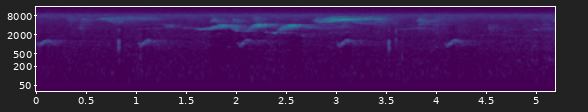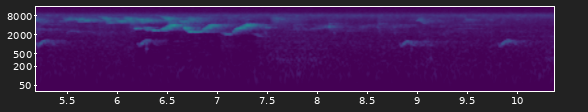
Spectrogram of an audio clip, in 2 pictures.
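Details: White-gorgeted flycatcher of subspecies leucops at Doi Lang, Thailand, in February or March: short rising whistled notes repeated about every second, with higher thin twittering phrases from other birds above and a faint insect hiss.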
